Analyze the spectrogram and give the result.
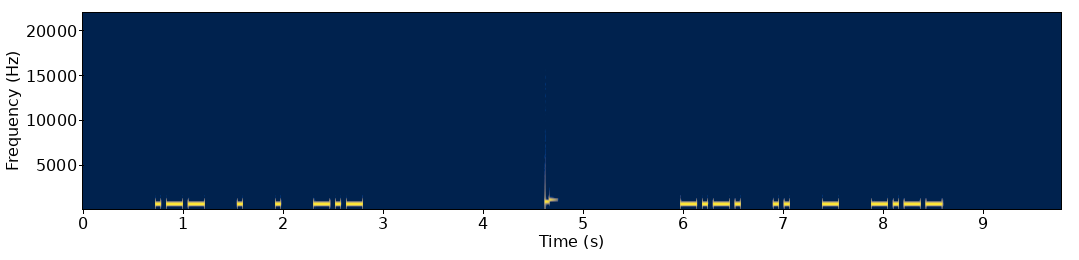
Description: Morse code, heard as a keyed tone, about 22 wpm, spaced as for 16 wpm, 700 Hz. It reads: WEEK CITY
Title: 2x Character Spacing - Top 500 Words - 22wpm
